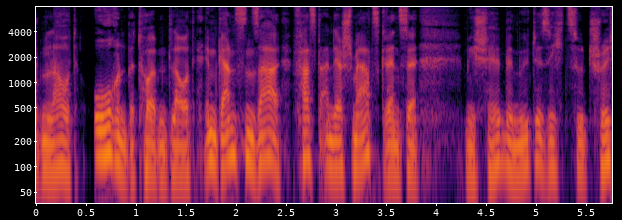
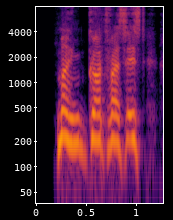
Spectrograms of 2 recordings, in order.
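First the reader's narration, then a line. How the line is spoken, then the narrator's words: Someone calling out. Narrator (German): rief jemand neben Michelle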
